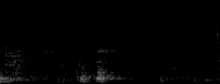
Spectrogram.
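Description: Two faint, short voice sounds close together about a second in, against a quiet room.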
